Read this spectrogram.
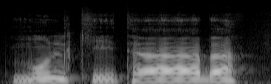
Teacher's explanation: وَيُعَلِّمُكُمُ الْكِتَابَ. The ta is extended there. Mul kitaba.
